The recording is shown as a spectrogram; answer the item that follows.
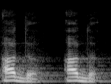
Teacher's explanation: এখানে মিমের উপর মদ আছে লম্বা করে পড়তে হবে আদর এখানে দাল সাকিন দাল কলকালার হরফ অবশ্য টক্কর খাবে · আদরাকা, এখানে দাল সাকিন, দাল কলকলার হরফ, আওয়াজটাকে টক্কর খাবে। আদ আদ এমন করে।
